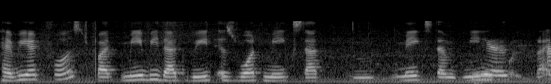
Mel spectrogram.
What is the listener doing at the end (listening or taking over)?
taking over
